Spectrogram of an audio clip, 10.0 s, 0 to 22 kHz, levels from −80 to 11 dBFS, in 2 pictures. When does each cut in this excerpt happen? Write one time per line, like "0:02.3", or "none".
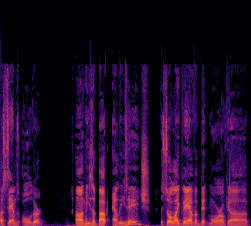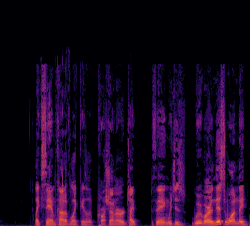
0:03.1
0:04.5

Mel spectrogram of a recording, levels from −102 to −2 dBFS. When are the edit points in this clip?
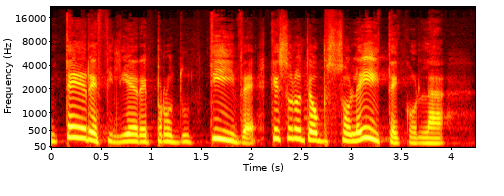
0:02.1
0:02.5

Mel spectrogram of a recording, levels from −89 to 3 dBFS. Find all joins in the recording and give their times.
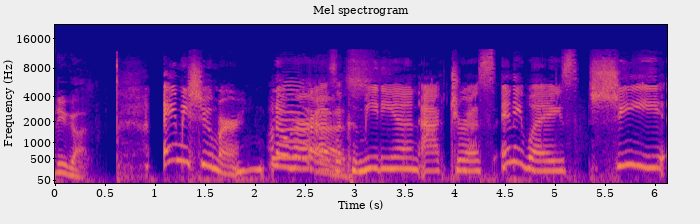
0:02.2
0:03.6

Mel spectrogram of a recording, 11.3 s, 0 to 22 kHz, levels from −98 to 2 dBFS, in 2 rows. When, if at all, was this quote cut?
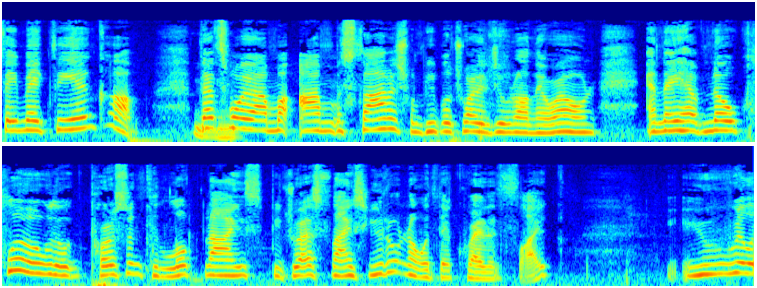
none

